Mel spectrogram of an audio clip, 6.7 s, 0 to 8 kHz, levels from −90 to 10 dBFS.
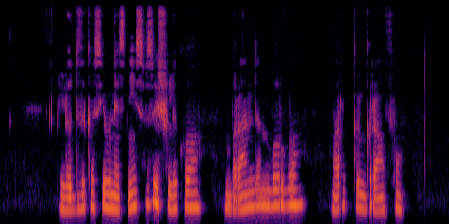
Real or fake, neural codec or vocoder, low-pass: real; none; 7.2 kHz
